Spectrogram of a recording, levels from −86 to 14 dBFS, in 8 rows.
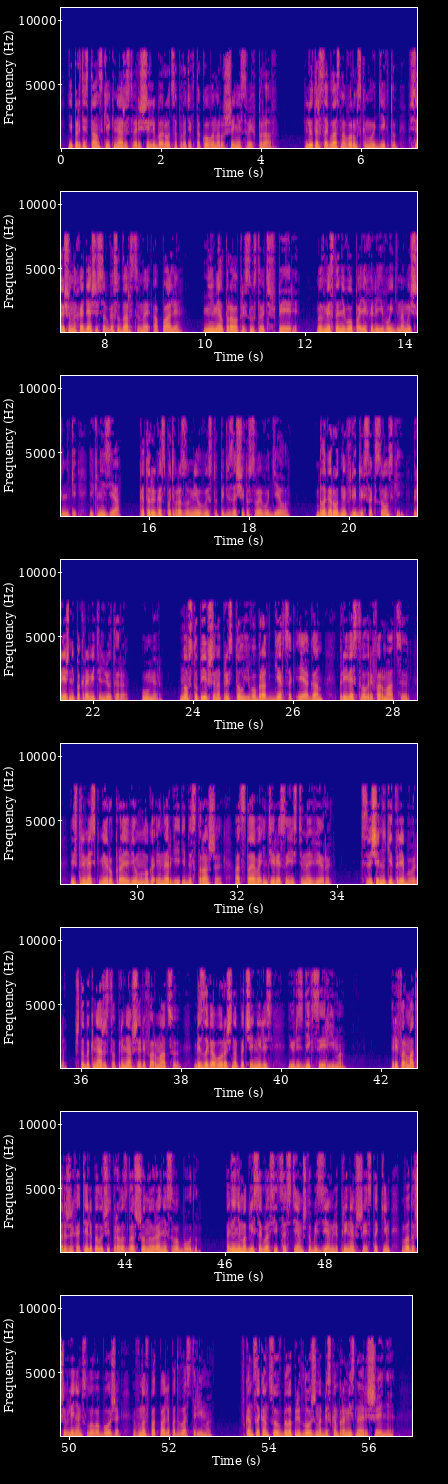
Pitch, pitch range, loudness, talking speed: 115 Hz, 105-125 Hz, -21 LUFS, 120 wpm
